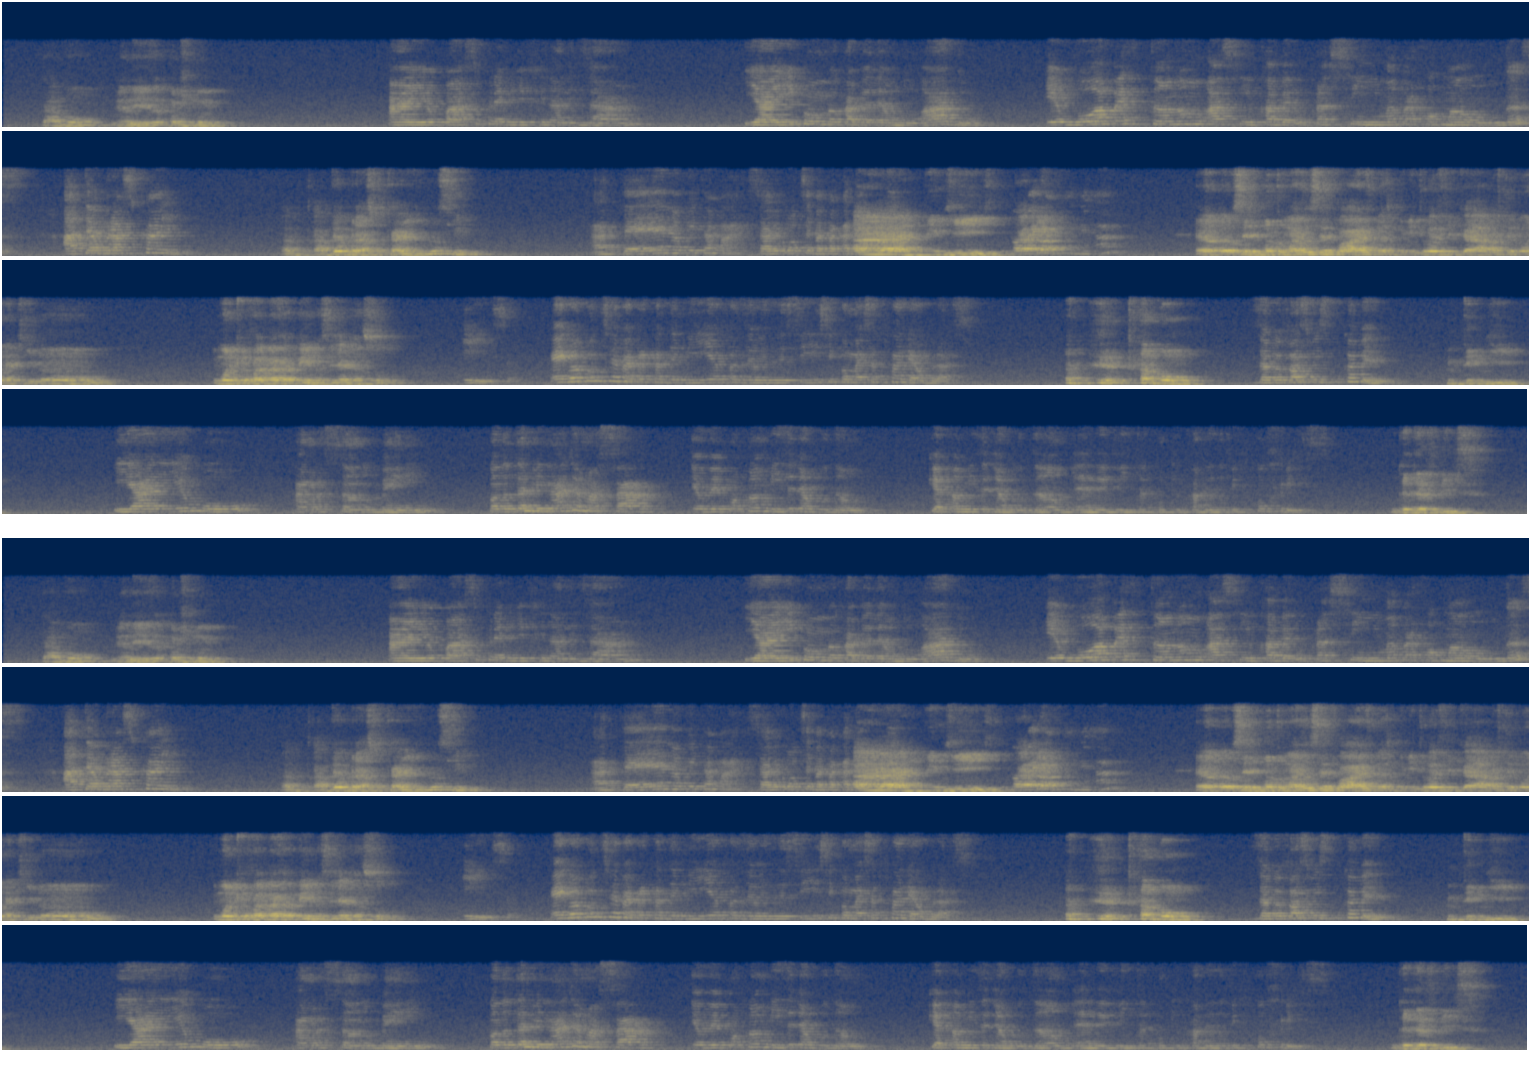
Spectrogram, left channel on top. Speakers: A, on the left; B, on the right.
A: Tá bom, beleza, continue.
B: Aí eu passo o creme de finalizar. E aí, como meu cabelo é ondulado, eu vou apertando assim o cabelo pra cima pra formar ondas até o braço cair.
A: A- Até o braço cair. Como assim?
B: Até não aguentar mais. Sabe quando você vai pra academia
A: Ah,
B: e, co-
A: entendi.
B: e começa
A: Ah,
B: a falhar?
A: é- é- ou seja, quanto mais você faz, mais bonito vai ficar, mas tem uma hora que não. Tem uma hora que não vale mais a pena, você já cansou.
B: Isso. É igual quando você vai pra academia fazer o exercício e começa a falhar o braço.
A: <laughs> Tá bom,
B: Só que eu faço isso pro cabelo.
A: entendi.
B: E aí eu vou amassando bem. Quando eu terminar de amassar, eu venho com a camisa de algodão. Porque a camisa de algodão, ela evita com que o cabelo fique com frizz.
A: O que que é frizz?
